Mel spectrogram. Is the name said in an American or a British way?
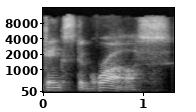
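British. The name is said in a British way. The speaker calls it wrong. "that's the way Simon sort of pronounced it"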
